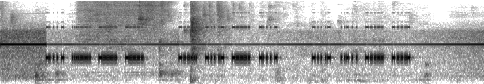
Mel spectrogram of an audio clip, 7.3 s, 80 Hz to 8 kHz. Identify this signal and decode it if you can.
Hellschreiber (Feld-Hell, 122.5 baud), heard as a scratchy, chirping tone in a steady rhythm, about 1000 Hz, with a steady whistle near 1610 Hz and the noise of a restroom. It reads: UZBB RMBU MYRA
